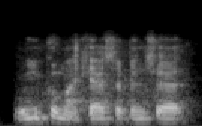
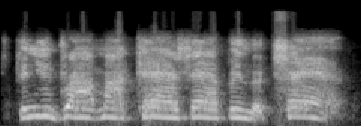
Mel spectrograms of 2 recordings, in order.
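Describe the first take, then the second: First: It is said in the speaker's normal voice. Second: It is said in a put-on Bombshell voice.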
